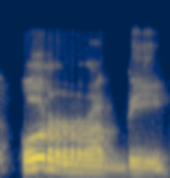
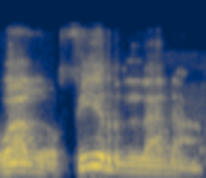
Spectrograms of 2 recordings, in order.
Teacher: kalau kata huruf lam mati jumpa ra, kita akan idgham lam dalam ra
